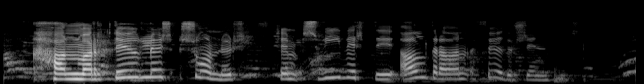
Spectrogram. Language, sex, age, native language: Icelandic, male, 18-19, Icelandic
